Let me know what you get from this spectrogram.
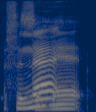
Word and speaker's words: Cenat: Cenat.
